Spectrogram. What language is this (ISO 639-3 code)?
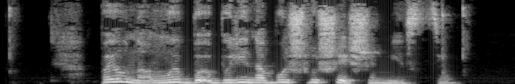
bel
